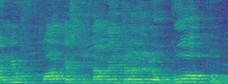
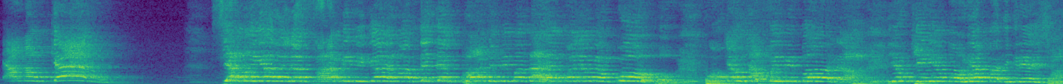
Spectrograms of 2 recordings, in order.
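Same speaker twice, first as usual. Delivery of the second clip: shouted despair in full preaching force; 5 semitones higher than usual. Real, not acted. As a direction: cry it out to the church. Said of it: "eu comecei a gritar".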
